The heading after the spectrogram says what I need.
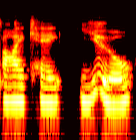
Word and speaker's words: haiku: It's spelled Haiku, but it's actually pronounced haiku.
